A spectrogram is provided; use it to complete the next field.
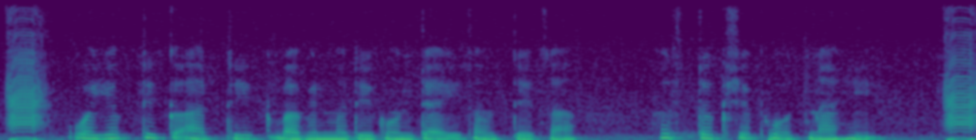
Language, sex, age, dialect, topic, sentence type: Marathi, female, 31-35, Standard Marathi, banking, statement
